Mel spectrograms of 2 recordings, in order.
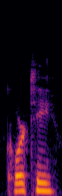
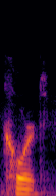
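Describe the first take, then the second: First: Corti said as COR-tee, questioning and higher; two-syllable Corti. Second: Cort said as one syllable, ending on the T. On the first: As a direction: try Corti with an ee ending, unsure. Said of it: "I'm gonna say Corti". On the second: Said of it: "It's probably how you pronounce it". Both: Shown as a demonstration.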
